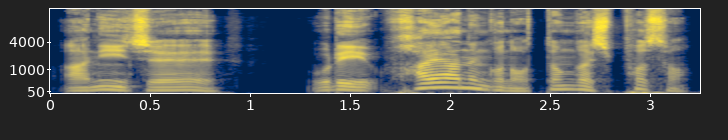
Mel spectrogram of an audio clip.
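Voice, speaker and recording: A man's voice: sits low, very animated, normal speed, clean tone, no echo, clean studio sound. A man voicing a sheepish husband who mumbles and dodges in a radio-drama story reading. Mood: coaxing. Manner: mumbling, evasive. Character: sheepish husband, coaxing then weary.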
